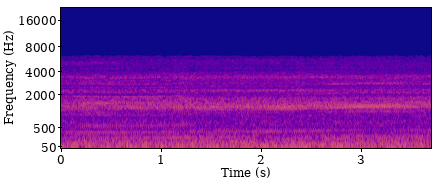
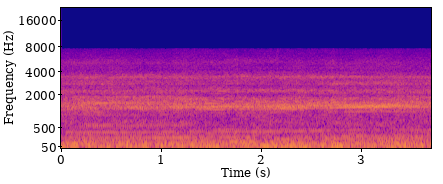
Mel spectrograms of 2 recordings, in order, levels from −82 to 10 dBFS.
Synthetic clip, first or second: second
